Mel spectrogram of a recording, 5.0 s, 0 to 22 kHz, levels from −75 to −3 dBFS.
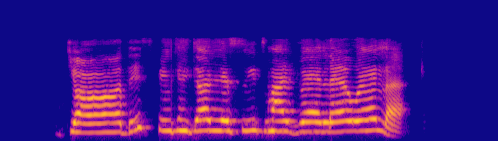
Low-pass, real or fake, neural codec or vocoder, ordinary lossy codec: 7.2 kHz; fake; codec, 16 kHz, 2 kbps, X-Codec, HuBERT features, trained on balanced general audio; AAC, 48 kbps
